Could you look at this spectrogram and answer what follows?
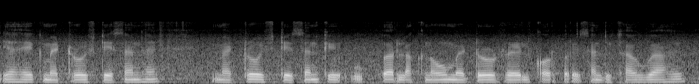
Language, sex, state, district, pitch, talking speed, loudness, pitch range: Hindi, male, Uttar Pradesh, Lucknow, 110 Hz, 135 wpm, -16 LUFS, 105-115 Hz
